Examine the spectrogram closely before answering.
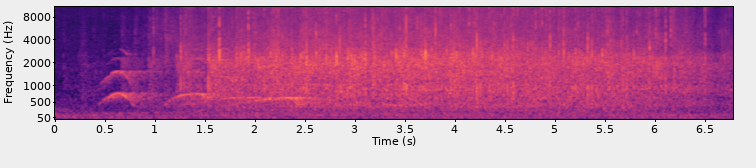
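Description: A large audience breaks into applause that swells within a second and holds steady as a dense, continuous wash of clapping, with a few brief whistles or voices rising at the start.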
